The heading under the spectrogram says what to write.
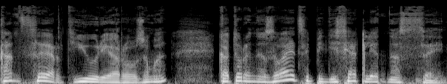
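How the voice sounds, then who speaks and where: Speaking at a very slow pace, a man has a medium pitch with very wide pitch swings. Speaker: radio host. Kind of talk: radio interview.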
